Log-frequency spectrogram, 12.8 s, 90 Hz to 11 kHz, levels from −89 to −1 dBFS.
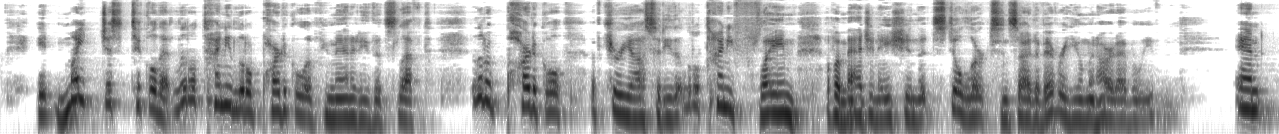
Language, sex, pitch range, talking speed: English, male, 160-265 Hz, 165 wpm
